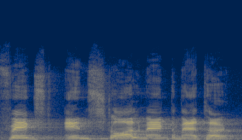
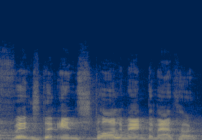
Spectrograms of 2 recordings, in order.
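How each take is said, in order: First: "fixed instalment method" measured, words set apart; dictation. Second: Said in the usual way. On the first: Shown as a demonstration. Teacher repeating another name for students, measured dictation.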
